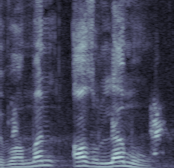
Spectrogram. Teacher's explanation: ومن میں نون پر غنہ نہیں کریں گے، دوسرا اظلمہ نہیں ہے، اظلمو ہے، ومن اظلمو۔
